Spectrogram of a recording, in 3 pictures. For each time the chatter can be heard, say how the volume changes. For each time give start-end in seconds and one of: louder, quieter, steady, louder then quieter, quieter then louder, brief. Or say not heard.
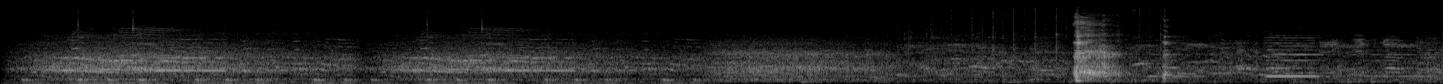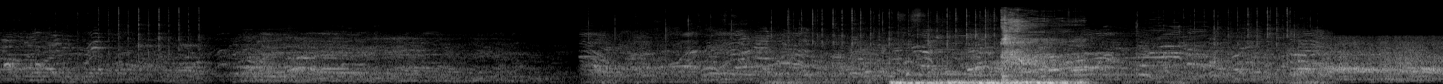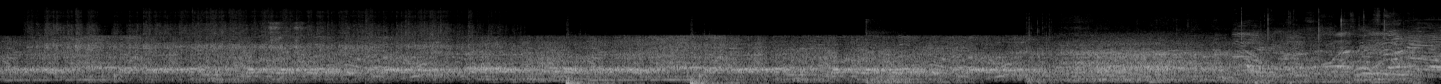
0.1-43.2 louder.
